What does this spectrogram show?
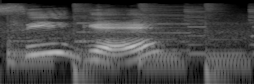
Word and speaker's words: sigue: La jirafa, jirafa, sigue, without the U pronounced, al cangrejo.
